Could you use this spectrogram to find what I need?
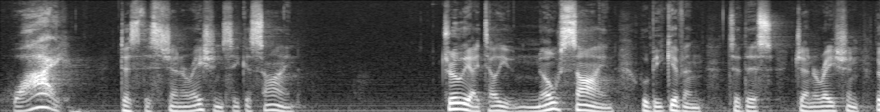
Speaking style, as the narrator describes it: he sighed deeply in his spirit and said

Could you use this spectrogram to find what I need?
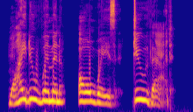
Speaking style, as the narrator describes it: shouted

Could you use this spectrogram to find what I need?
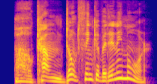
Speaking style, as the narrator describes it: cried Epimetheus

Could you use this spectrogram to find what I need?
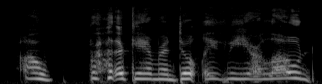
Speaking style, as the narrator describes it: cried Frank

